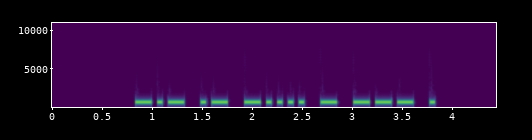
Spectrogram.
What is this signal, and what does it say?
Morse code, heard as a keyed tone, about 22 wpm, 700 Hz. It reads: KA6TOE
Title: USA Call Signs - 6 Characters - Repeated 2x - 22wpm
